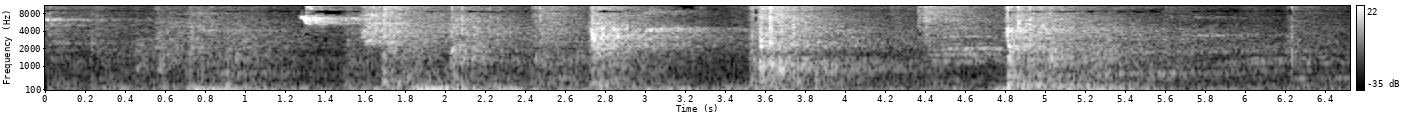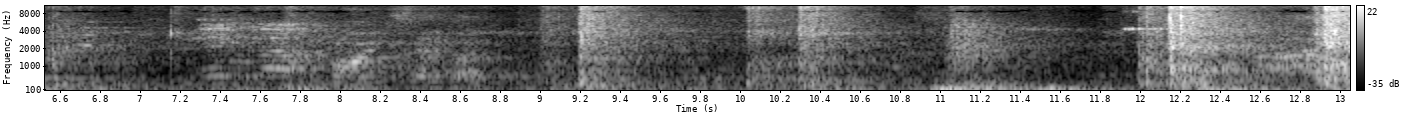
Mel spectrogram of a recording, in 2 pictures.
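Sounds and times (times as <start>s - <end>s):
shoe squeak: 1.2s - 1.7s, 2.8s - 3.5s.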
